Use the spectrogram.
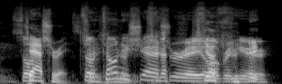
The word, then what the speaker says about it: Chachere's: think I butchered it real bad in the beginning because I said it too slow. You need to say it quick. Chachere's.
